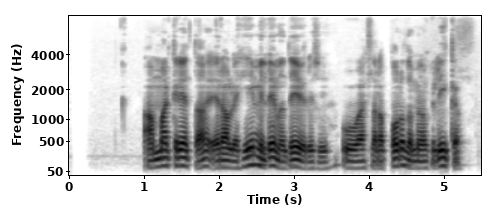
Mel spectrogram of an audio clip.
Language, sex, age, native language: Icelandic, male, 18-19, Icelandic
